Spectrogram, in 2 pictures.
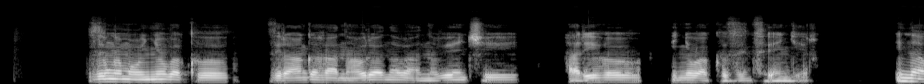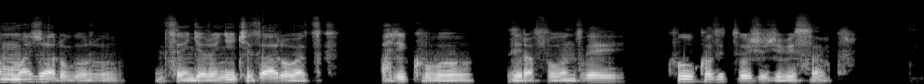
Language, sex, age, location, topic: Kinyarwanda, male, 50+, Musanze, government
